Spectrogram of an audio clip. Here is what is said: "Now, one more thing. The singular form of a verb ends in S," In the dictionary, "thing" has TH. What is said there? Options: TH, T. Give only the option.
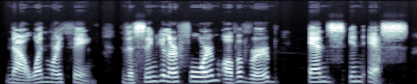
TH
